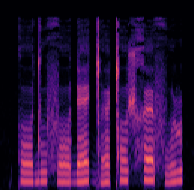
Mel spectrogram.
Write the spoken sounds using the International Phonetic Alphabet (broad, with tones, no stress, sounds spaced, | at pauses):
k o˩ d u˩ f o˩ ɗ ɛ˩˧ ɡ͡ǀ œ˩ ǀ o˧ ʃ x œ˧ f u˩˧ ɭ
